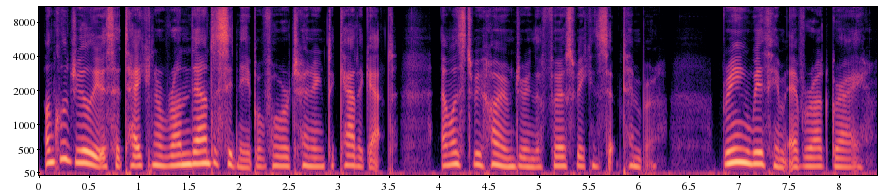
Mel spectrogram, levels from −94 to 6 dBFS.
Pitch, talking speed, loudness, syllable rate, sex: 195 Hz, 210 wpm, -18 LUFS, 6.4 syllables/s, female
